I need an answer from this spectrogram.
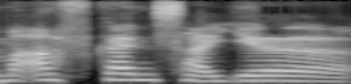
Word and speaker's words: maafkan saya: Maafkan saya. Ya, betul. Maafkan saya.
